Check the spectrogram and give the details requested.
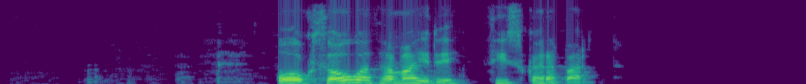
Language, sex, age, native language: Icelandic, female, 60-69, Icelandic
